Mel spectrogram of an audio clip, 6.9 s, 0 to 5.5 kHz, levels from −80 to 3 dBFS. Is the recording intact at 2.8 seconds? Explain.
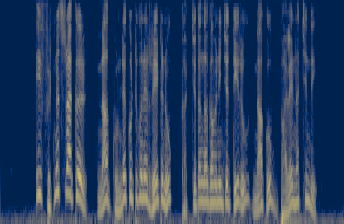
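Yes, at 2.8 seconds the audio is intact, with no audible fault at that point.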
